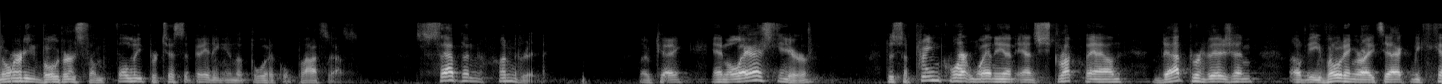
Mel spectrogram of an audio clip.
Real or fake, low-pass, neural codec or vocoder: fake; 7.2 kHz; codec, 24 kHz, 1.5 kbps, HILCodec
